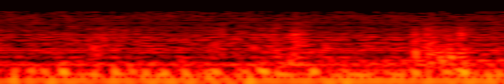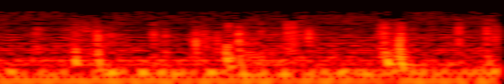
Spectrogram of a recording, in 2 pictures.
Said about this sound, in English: Somebody was coming up the hill. The donkey listened to the footsteps, crunching a little on the frosty grass.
